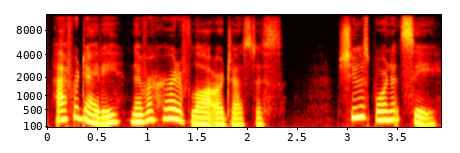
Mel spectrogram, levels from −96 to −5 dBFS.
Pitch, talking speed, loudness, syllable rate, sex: 195 Hz, 185 wpm, -19 LUFS, 5.7 syllables/s, female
